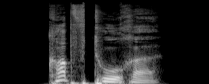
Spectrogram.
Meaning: dative singular of Kopftuch
- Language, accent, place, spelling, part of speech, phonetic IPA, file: German, Germany, Berlin, Kopftuche, noun, [ˈkɔp͡fˌtuːxə], De-Kopftuche.ogg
